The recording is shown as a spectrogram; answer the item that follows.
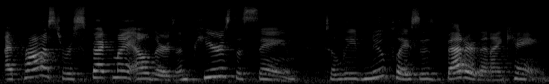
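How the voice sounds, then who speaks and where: Bright, high-voiced woman reading a storybook. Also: lively intonation, moderate pace. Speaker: storytime host reading a picture book. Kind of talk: read-aloud children's storytime. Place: indoor set with backdrop, seated. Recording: roomy echo, faint background noise.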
